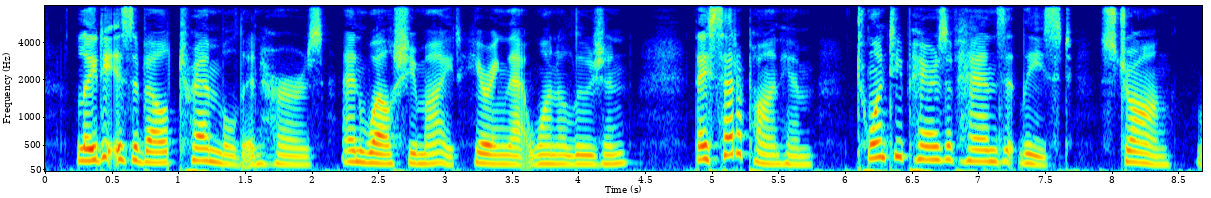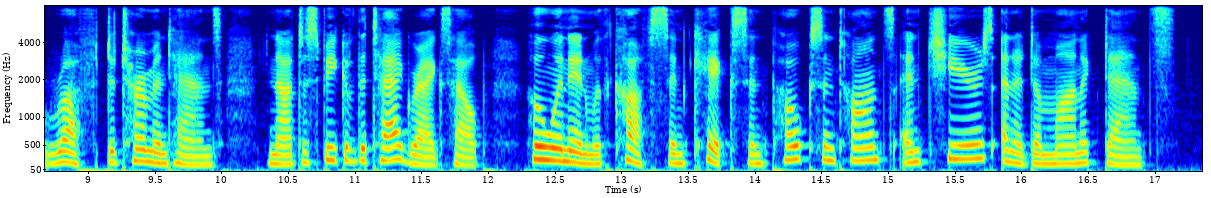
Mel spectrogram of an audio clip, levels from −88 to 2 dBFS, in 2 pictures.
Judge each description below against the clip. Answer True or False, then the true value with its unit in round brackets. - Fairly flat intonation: False (5.4 semitones)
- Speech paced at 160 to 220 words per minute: True (175 wpm)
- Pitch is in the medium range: True (180 Hz)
